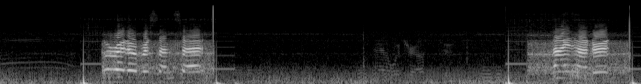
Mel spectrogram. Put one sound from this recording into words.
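A man speaks briefly through a crackly headset radio.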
